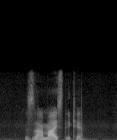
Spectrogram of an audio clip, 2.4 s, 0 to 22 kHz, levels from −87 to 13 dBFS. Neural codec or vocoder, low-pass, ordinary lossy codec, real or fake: codec, 24 kHz, 0.9 kbps, WavTokenizer, medium speech release version 1; 10.8 kHz; none; fake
